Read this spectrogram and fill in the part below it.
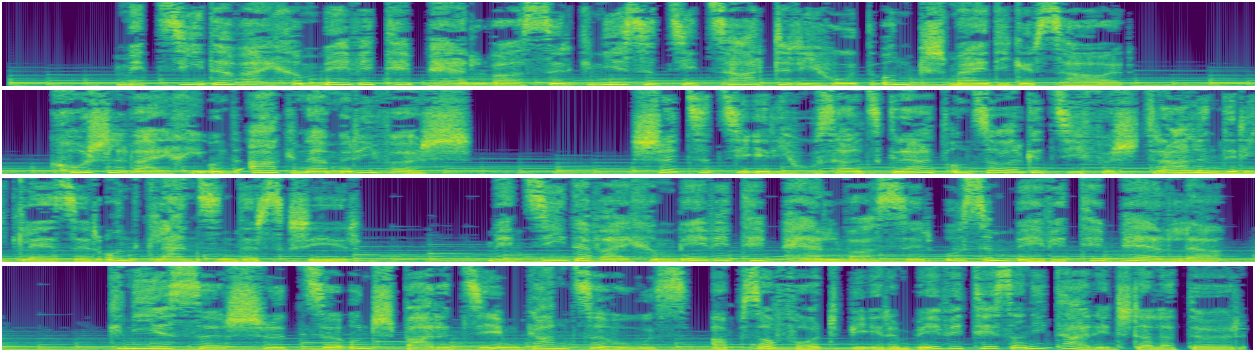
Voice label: female German Swiss German TV commercial; Devine Voices

